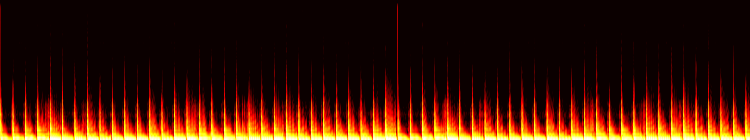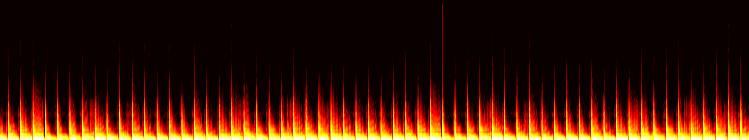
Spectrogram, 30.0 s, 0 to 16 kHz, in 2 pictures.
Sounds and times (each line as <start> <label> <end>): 0.0 Elilectric guitar distorded 29.9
